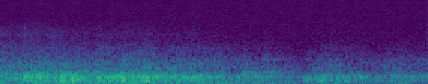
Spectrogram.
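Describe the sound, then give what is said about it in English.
Loud, crackling thunder rumbles continuously, a dense low roar that swells and slightly fades, with a brief dip then resurgence near the end; no voices are heard. “So the thunder speaking to you is like a crackling.”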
